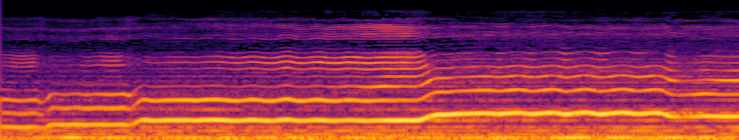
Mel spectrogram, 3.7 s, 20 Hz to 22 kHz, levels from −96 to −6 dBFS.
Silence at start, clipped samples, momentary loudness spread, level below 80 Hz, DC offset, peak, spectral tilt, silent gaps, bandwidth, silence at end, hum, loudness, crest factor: 0 s; under 0.1%; 5 LU; -30 dBFS; under 0.1%; -6 dBFS; -6 dB/octave; none; 11 kHz; 0 s; none; -17 LUFS; 10 dB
